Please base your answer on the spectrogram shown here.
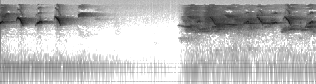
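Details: Chestnut-capped laughingthrush singing actively in Indonesia, with a 'wiceh wiceh' song. Three or four sharp, descending whistled notes come first, then a pause, then a dense, busier run of high whistles and chatter.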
